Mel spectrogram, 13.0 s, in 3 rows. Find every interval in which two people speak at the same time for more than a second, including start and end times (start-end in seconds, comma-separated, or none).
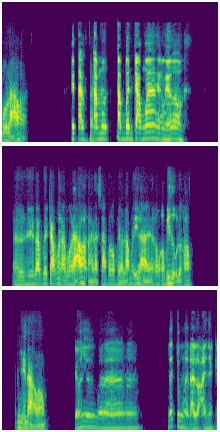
none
